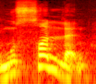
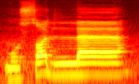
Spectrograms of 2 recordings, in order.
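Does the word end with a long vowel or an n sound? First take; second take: n sound; long vowel. First: The word ends with a short vowel and n. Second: The word ends with a long vowel, no n. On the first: The reading continues into the next word. "hudan dua baris" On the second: The reading stops at this word. "disebut huda, jadi dua harakat"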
